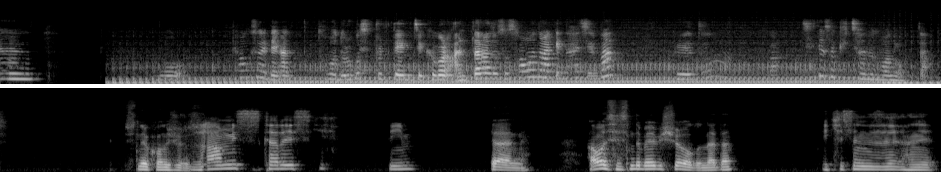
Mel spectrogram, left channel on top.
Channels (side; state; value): both; different; correlation 0.01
